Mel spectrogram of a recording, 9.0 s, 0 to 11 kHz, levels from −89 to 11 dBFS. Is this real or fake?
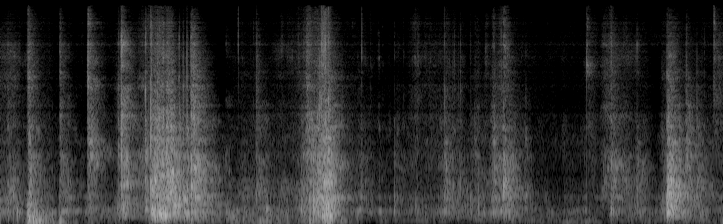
fake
